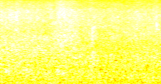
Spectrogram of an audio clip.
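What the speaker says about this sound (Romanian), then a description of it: "Vântul e destul de tare, valurile sunt mari." Strong wind and large, crested sea waves off Santa Maria di Leuca at the tip of Italy, heard from a boat as a loud, steady, close roar of rushing air and surf with no break.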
